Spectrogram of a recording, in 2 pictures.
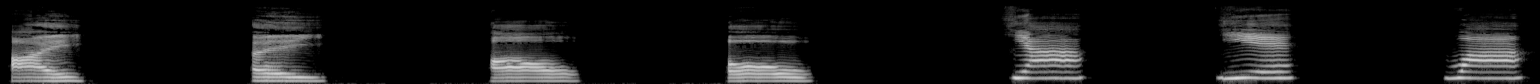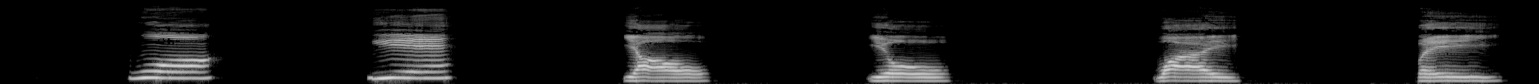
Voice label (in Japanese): pinyin fukuboin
